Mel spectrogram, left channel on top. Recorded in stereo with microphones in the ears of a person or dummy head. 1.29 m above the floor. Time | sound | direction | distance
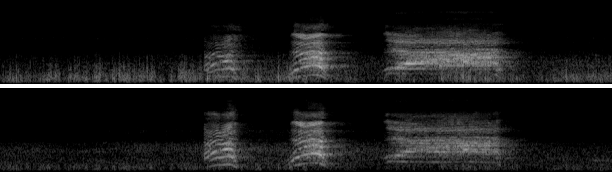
2.0 | a scream | 60° right (ahead or behind) | 1.5 m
